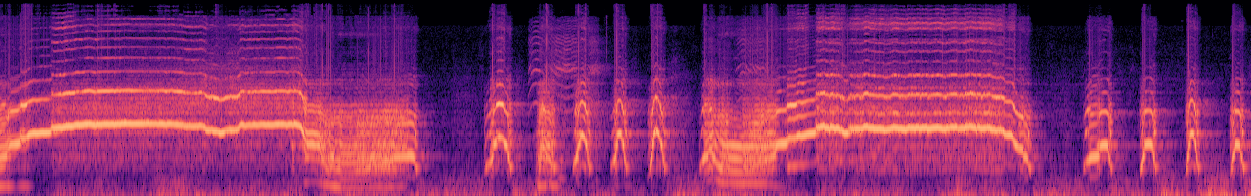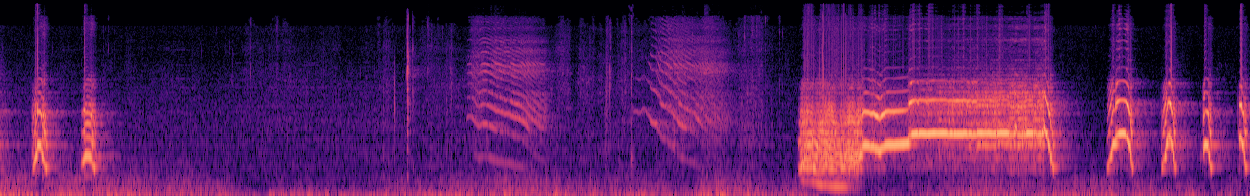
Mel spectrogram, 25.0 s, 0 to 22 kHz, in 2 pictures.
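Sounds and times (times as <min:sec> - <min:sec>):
elk bugling: 0:04.9 - 0:10.2, 0:17.2 - 0:18.2, 0:18.8 - 0:23.1.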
